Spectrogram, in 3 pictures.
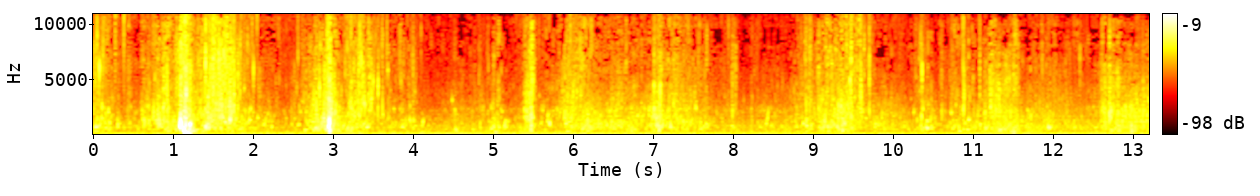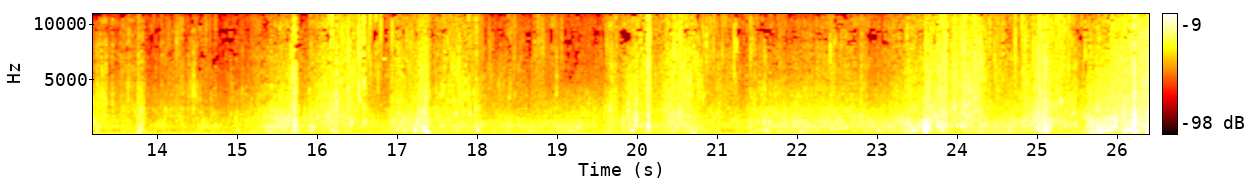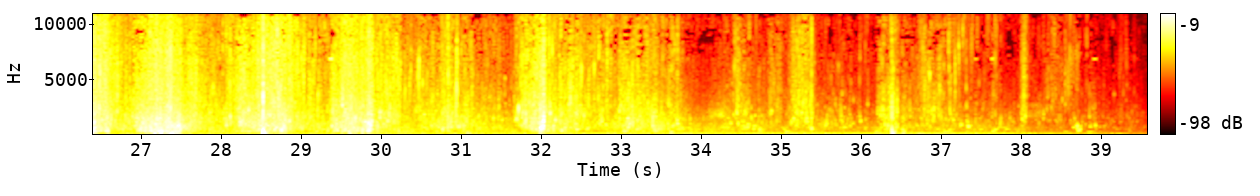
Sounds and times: river 0:00.0 - 0:39.5
breaking waves 0:17.0 - 0:29.9

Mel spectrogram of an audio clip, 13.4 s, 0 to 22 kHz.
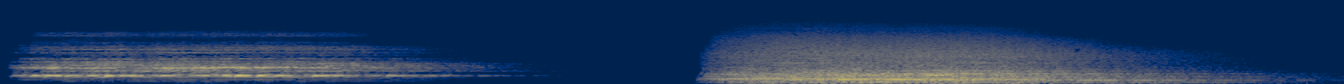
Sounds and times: Distant Alien War Machines 0:00.1 - 0:04.8

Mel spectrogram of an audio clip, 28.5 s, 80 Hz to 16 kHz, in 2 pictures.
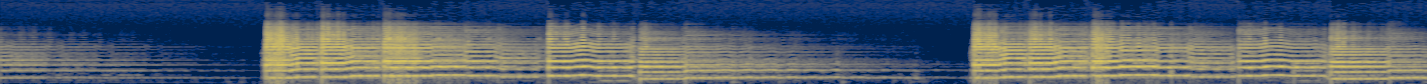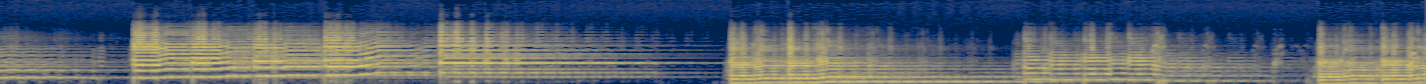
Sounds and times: guitar 0:00.0 - 0:28.5

